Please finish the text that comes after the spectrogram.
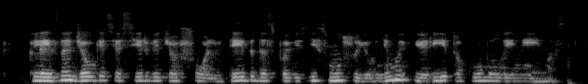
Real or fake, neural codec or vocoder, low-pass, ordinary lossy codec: fake; vocoder, 44.1 kHz, 128 mel bands every 512 samples, BigVGAN v2; 14.4 kHz; Opus, 24 kbps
